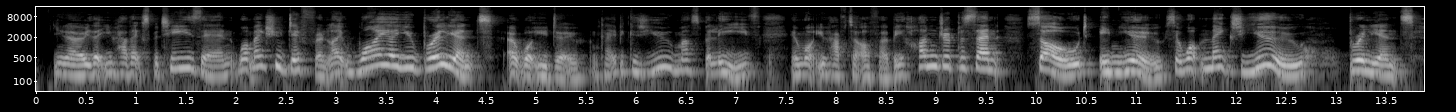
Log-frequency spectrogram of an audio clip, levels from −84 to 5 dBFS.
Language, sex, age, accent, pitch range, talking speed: English, female, 30-49, British, 145-210 Hz, 180 wpm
